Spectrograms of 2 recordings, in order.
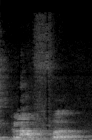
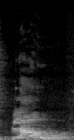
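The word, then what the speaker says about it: plough: Many people says pluff, P-L-O-U-G-H. You should not say pluff, it is plow, plowing. The sound should be like plow.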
